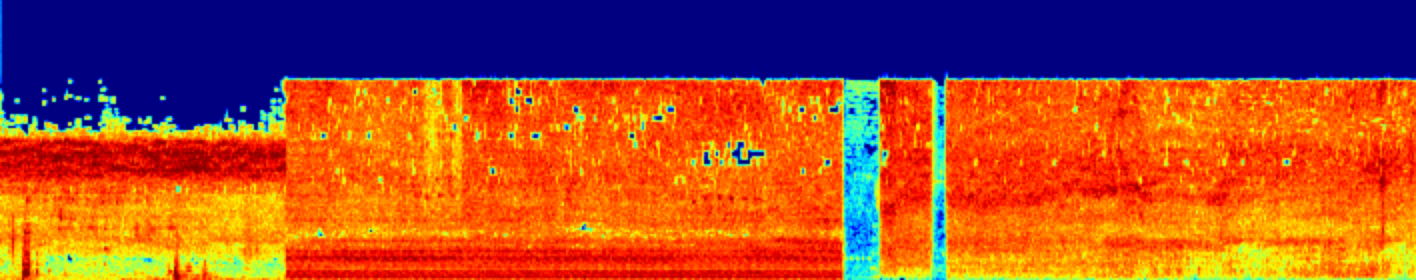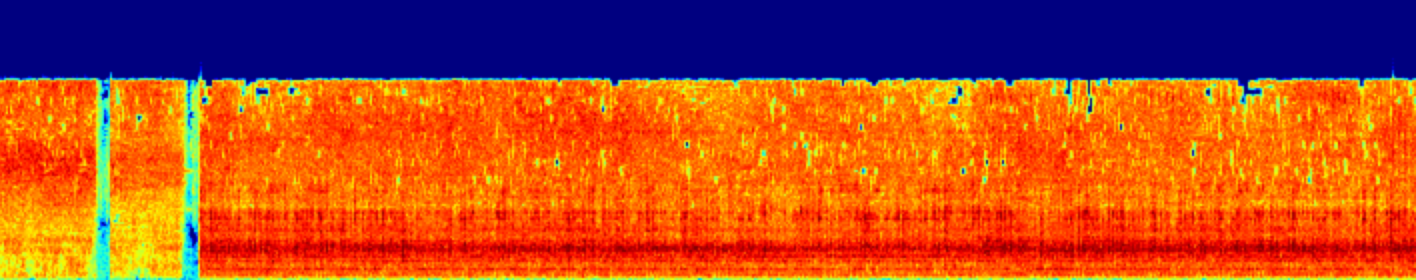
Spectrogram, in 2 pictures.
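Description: Compressed-air paint spray gun hissing steadily as it sprays silver paint onto motorcycle engine parts, with a whistling tone over the hiss until about eight seconds in. The spraying breaks off briefly twice.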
